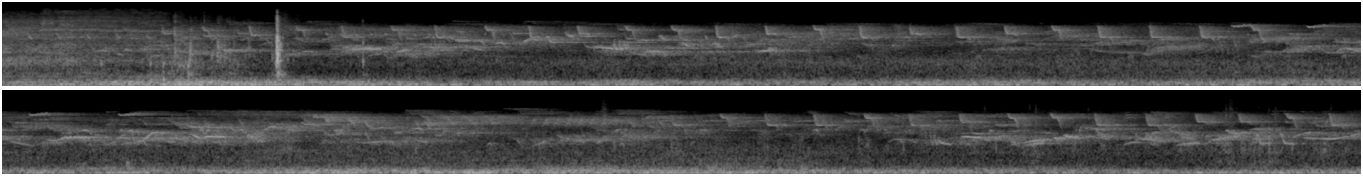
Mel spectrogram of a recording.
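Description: Birds chirping and singing, with a rapid run of repeated high notes through much of the time, over a steady low rumble. A single sharp click about two seconds in.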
